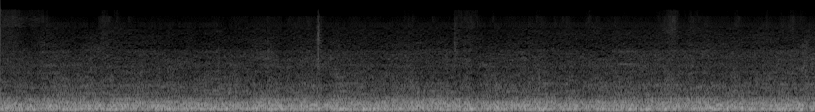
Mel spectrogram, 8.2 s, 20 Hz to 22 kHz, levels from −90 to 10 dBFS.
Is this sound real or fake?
fake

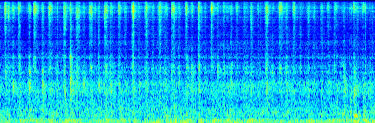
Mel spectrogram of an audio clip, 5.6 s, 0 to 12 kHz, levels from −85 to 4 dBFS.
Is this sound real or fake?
fake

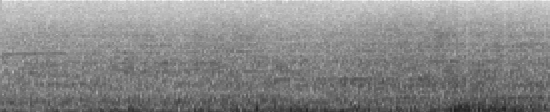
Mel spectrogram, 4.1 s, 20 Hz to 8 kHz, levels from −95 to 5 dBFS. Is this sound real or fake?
real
